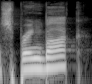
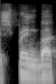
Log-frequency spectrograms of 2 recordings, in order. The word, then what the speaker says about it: Springbok: that African uh animal Springbok springbuk springb springb well the is the way they pronounce it we would say spring buck in America okay okay so that's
